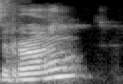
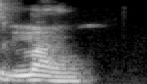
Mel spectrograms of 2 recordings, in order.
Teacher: So the R is becoming an L. The trill is becoming a lateral in all three word positions word initially word finally and also intervocalically word immediately between vowels. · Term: lateralization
